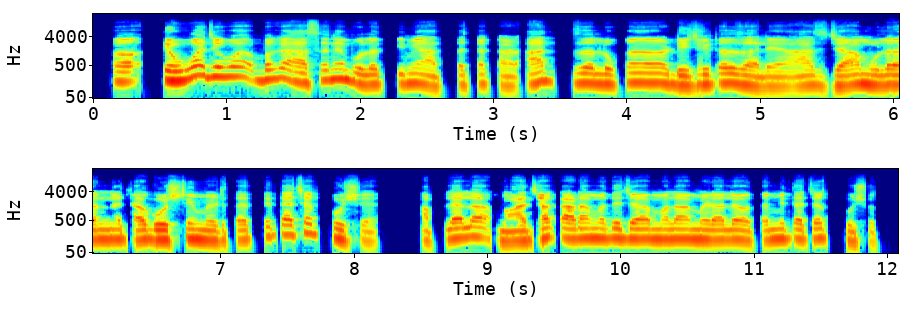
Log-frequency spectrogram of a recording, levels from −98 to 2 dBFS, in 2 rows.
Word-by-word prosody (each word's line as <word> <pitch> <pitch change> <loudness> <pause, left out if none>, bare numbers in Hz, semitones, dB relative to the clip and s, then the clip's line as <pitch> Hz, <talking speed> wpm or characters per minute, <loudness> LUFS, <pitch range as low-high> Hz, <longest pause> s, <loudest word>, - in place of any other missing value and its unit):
अ, 155 0 +2 0.2
तेव्हा 170 +8 +6
जेव्हा 225 -1 +2
बघा 195 +1 +1
असं 160 +6 -2
नाही 190 0 +2
बोलत 130 -3 0
की 135 - -4
मी 140 +1 -1
आत्ताच्या 120 +2 -5
काळात. 115 -1 -4
आज 145 0 -3
लोकं 145 +1 0
डिजिटल 130 +3 0
झाले. 115 -3 -1
आज 110 +1 -4
ज्या 120 +2 +1
मुलांना 130 0 +1
ज्या 125 -1 0
गोष्टी 130 +1 +2
मिळतायेत 125 -1 -1
ते 155 - -3
त्याच्यात 185 +2 +1
खुश 125 -3 -1
आहेत. 110 -1 -7 0.4
आपल्याला, 145 +7 +1 0.2
माझ्या 115 +4 +3
काळामध्ये 140 0 +2
ज्या 135 0 +2
मला 135 0 +1
मिळाल्या 130 -1 +1
होत्या 120 0 -3
मी 135 +1 0
त्याच्यात 140 +1 -2
खुश 110 -3 -5
होतो. 105 - -13
130 Hz, 180 wpm, -23 LUFS, 125-145 Hz, 0.4 s, तेव्हा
